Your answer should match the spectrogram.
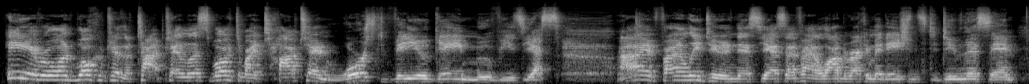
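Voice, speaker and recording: Bright-voiced man, blunt profane reviewer. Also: mid-range voice, normal speed. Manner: emphatic, repeats himself. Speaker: video host, amateur movie reviewer. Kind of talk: casual ranked-list movie review rant.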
